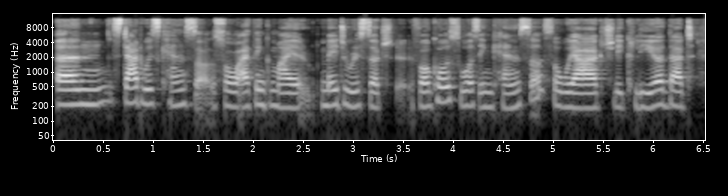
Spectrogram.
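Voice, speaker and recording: Woman, academic lecture, video call, mid pitch, light laughs. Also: steady tone, moderate pace. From China. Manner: friendly, with frequent light laughs.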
